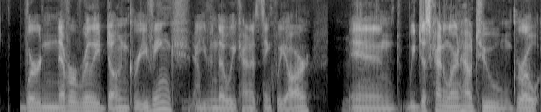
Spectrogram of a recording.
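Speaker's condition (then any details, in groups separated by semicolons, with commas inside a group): No condition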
